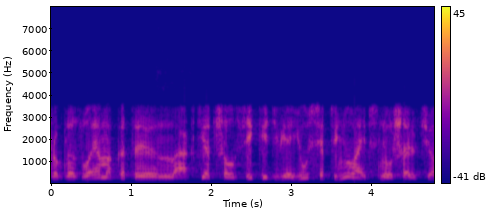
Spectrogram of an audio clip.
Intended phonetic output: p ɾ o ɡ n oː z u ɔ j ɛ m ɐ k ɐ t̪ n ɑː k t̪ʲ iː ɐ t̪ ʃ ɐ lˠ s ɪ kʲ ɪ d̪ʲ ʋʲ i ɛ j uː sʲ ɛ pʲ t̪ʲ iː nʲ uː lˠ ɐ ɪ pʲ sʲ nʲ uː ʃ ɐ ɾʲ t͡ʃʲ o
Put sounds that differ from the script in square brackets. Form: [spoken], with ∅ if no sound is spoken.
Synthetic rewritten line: p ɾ o ɡ n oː z u ɔ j ɛ m ɐ k ɐ t̪ n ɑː k t̪ʲ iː ɐ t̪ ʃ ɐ lˠ s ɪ kʲ ɪ d̪ʲ ʋʲ i ɛ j uː sʲ ɛ pʲ t̪ʲ iː nʲ uː lˠ ɐ ɪ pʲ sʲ nʲ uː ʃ ɐ [lʲ] t͡ʃʲ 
